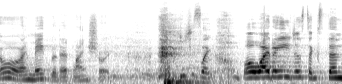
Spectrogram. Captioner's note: laughter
